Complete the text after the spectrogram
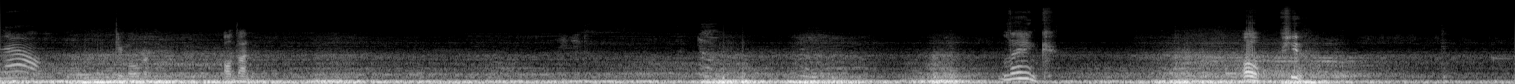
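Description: Deep booming blasts and rumbling roar on and off.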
